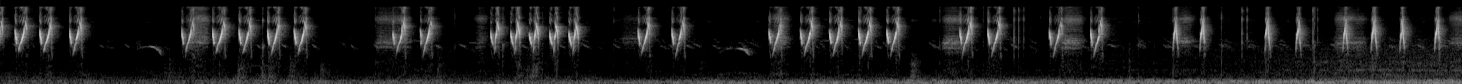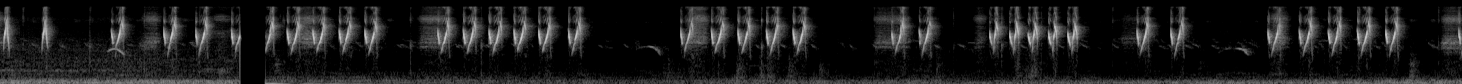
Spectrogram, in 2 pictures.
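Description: Bar-winged prinia (ciblek) singing vigorously: quick runs of sharp, high repeated notes, each run under a second long, coming every second or two. This is the full, non-stop song of a 'gacor' ciblek, used as a lure to provoke other ciblek.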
